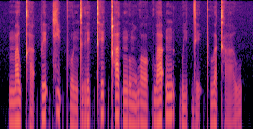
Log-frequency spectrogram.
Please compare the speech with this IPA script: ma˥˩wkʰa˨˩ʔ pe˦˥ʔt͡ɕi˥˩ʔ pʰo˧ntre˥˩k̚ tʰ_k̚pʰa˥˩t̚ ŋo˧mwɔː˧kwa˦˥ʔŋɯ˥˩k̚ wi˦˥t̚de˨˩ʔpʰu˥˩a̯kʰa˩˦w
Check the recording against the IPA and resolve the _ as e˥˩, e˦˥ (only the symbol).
e˥˩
